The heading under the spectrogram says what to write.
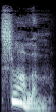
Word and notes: slalom: British English

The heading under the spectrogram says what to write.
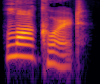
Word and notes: law court: American English

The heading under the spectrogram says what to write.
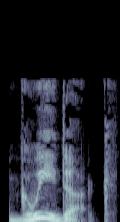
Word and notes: geoduck: British English

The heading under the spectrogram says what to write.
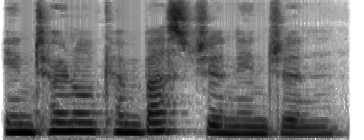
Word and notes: internal-combustion engine: American English

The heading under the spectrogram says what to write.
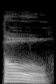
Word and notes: bole: American English

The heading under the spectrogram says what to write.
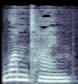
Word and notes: one-time: British English

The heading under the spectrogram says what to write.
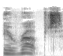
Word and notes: erupt: American English

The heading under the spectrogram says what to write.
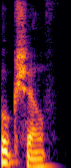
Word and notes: bookshelf: British English

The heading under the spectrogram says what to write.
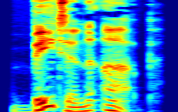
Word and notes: beaten-up: British English

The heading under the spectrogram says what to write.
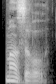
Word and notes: muzzle: British English

